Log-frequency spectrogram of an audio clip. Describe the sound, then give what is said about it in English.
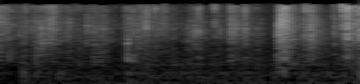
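Wax paper crinkling as newly made Camembert cheese is wrapped on a farm: a faint, continuous papery rustle with a few sharper crackles. “newly made Camembert is being wrapped in wax paper and put into little round wooden boxes.”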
